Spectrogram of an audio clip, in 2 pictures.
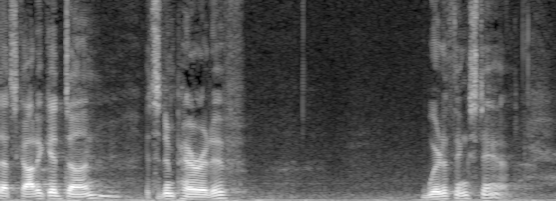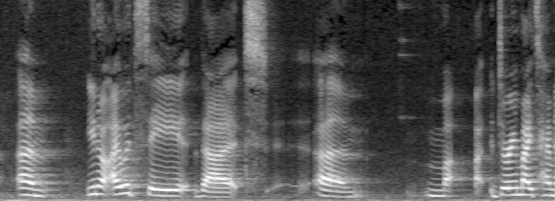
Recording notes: This conversation was recorded on May 5, 2023 at the McCain Institute's 10th Annual Sedona Forum in Sedona, Arizona.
